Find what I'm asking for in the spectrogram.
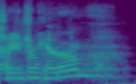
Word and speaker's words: Sage Karam: He's not Sage Karam? – Yes.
